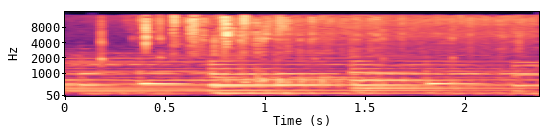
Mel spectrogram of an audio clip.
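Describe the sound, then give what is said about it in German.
Water bubbles and gurgles steadily with irregular little pops and drips outdoors at night under the stars and moon, set against a sustained tonal music bed at moderate loudness; no one speaks. “Gott, ist es herrlich hier das blubbernde Wasser, die Sterne, der Mond schaut auf uns runter.”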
